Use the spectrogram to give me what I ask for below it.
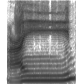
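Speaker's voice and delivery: very slow আইন squeezed from mid-throat; throaty ain. Shown as a demonstration. Teacher slowly demonstrates আইন for students. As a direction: drag out আইন pressing the throat. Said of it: "কণ্ঠের সাহায্যে মাঝখানটা চাপ দিয়ে".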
